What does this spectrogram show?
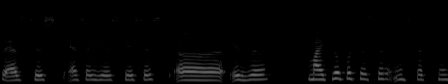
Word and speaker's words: CISC: A complex instruction set computer pronounced as CIS sys uh is a microprocessor instruction set architecture is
